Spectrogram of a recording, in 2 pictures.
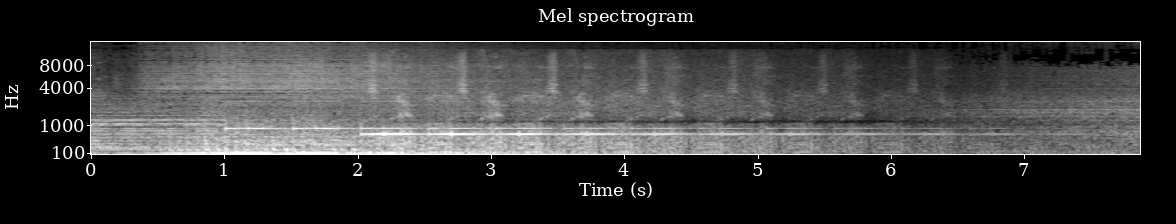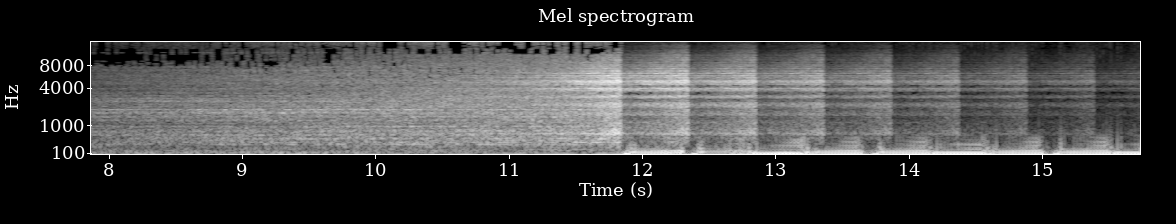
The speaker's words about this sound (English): This beautiful track in the background. It's absolutely brand new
